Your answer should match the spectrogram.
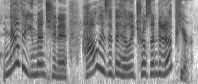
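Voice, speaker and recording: Squeaky, extremely high little fairy companion. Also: female voice, fast talker, slight background noise, heavily acted. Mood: curious. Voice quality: squeaky, childlike. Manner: blunt, excitable, nosy. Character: tiny, cheeky, childlike female fairy companion. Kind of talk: video game voice acting. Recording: music behind the voice.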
